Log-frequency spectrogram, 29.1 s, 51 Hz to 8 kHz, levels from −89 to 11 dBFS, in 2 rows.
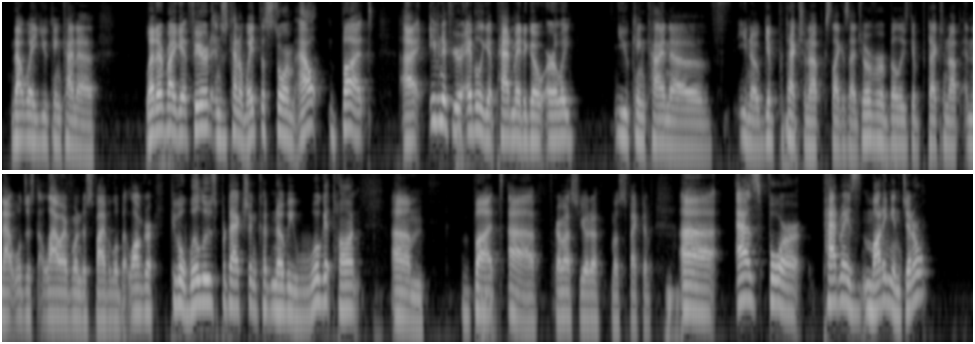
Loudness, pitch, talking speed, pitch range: -26 LUFS, 135 Hz, 175 wpm, 115-150 Hz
